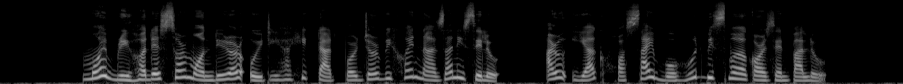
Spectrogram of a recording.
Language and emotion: Assamese, surprised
